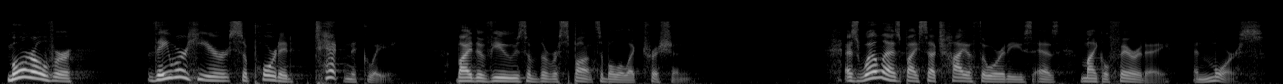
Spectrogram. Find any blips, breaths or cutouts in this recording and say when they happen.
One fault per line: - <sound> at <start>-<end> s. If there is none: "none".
none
